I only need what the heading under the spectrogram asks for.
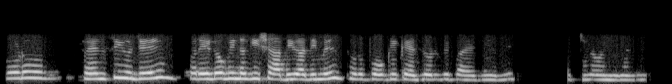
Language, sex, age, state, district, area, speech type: Sindhi, female, 45-60, Delhi, South Delhi, urban, conversation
